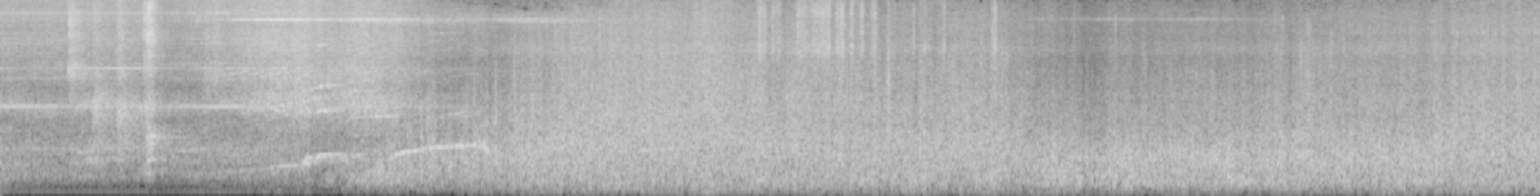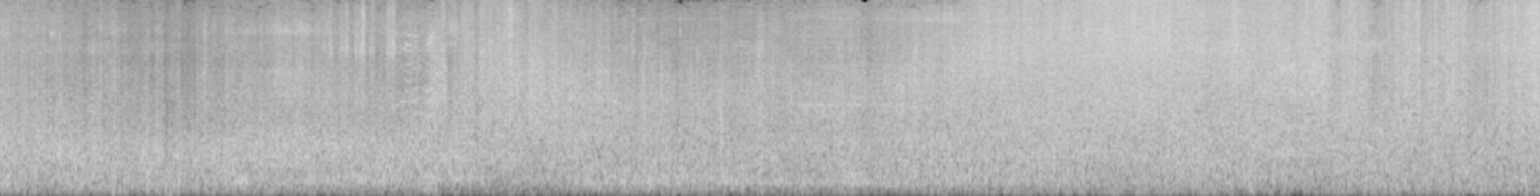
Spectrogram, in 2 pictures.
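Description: Roller coaster train running at speed on its track, heard from the front seat: the wheels rumble and the air rushes past the microphone. The noise swells about three seconds in as the train leaves the tunnel and picks up speed, then stays loud and steady.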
